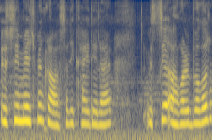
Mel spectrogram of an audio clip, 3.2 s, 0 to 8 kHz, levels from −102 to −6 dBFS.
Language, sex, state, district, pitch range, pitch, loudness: Hindi, female, Chhattisgarh, Korba, 245-295 Hz, 255 Hz, -16 LUFS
